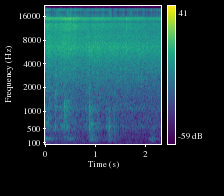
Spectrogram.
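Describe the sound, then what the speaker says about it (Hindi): Steady sizzling of gosht with cluster beans frying in a pan with red chilli, with intermittent scraping and stirring sounds on top, close and continuous. "अच्छे तरीके से मिक्स कर लेना है और फ्राई करना है।"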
